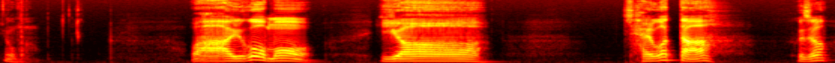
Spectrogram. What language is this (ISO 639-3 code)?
kor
